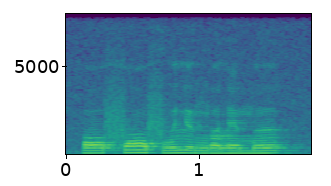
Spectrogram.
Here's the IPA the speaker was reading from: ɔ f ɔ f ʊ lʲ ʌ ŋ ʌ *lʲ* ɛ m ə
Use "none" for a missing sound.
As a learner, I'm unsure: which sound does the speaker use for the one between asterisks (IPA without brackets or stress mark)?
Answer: l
